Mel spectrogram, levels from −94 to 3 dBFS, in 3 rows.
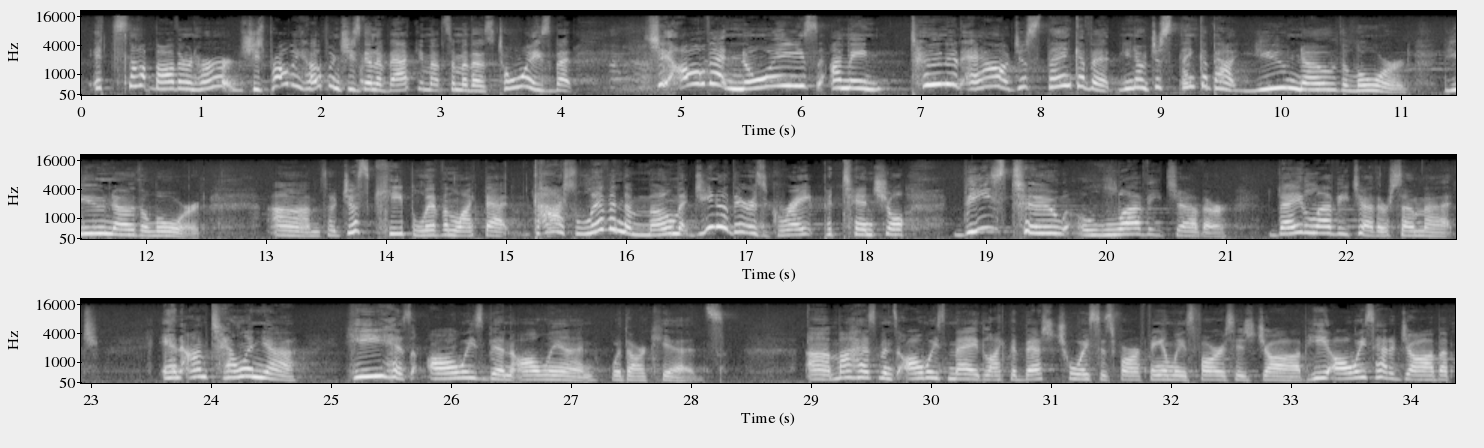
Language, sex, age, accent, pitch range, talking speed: English, female, 50-69, American, 200-325 Hz, 190 wpm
